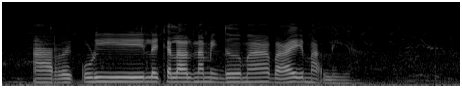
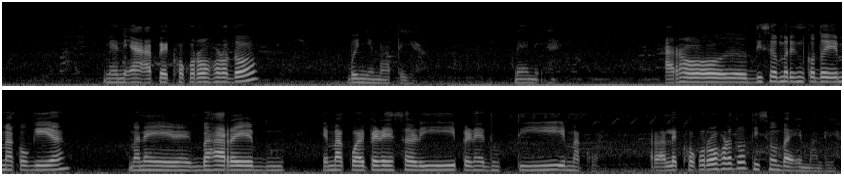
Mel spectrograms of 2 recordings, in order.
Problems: background sounds at intervals, continuous background conversations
